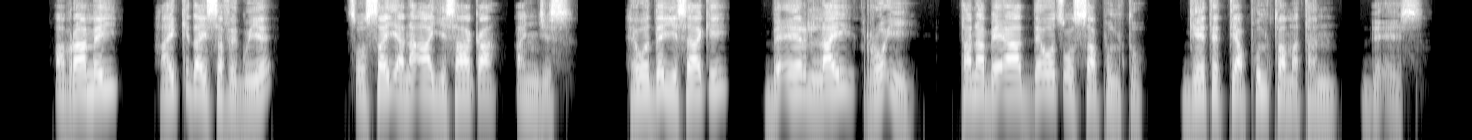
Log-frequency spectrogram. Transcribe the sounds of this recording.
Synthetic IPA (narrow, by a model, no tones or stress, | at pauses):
ʔɐbɾaːmɛj | hɐjkʼːɪd̪ɐjsːɐfɛɡʊjɛ | t͡sʼo̞ːsːɐjʔɐnɐʔaːjɪsaːkʼɐ | ʔɐnd͡ʒɪs | hɛwɔd̪ɛjɪsaːkʼɪ | bɛʔeːɾlɐjɾɔʔiː | t̪ɐnɐbɛʔaːd̪ɛʔɔt͡sʼo̞ːsːaːpʊlt̪ːɔ | ɡe̞ːt̪ɛt̪ːɪjaːpʰʊlt̪ːʊaːmɐt̪ɐn | d̪ɛʔe̞ːs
